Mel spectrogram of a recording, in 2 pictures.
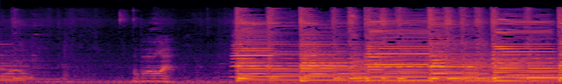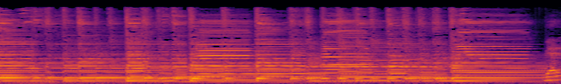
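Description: Acoustic guitar strummed steadily with a melodica (pianika) blown along, starting about three seconds in and continuing as a busy jam of sustained chords and notes.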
